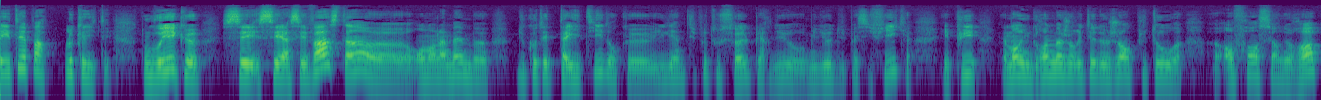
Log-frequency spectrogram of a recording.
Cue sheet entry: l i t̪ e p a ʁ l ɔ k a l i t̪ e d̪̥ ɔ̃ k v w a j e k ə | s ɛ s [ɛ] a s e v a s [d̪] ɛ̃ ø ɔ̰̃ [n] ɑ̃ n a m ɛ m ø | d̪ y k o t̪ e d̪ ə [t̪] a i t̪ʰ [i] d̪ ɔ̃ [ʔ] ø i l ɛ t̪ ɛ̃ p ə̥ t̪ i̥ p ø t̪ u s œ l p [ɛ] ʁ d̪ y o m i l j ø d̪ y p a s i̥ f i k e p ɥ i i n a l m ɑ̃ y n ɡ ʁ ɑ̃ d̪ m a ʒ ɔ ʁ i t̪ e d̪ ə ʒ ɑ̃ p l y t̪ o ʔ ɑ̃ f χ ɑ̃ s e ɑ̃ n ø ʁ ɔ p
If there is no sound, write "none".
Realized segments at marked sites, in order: ɛ, t̪, n, t̪, i, k, ɛ

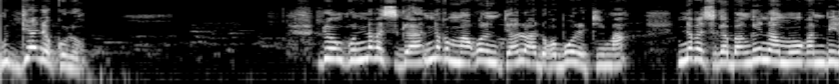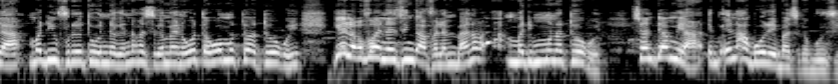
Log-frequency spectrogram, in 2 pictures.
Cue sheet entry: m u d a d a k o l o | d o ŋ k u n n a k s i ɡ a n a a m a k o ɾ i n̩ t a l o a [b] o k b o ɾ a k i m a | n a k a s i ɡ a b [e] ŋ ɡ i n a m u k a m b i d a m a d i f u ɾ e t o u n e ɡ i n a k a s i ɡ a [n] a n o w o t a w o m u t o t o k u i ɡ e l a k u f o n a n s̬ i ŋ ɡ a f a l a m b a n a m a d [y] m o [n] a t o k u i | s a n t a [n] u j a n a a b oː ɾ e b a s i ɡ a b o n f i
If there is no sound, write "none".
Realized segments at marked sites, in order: d, a, m, i, n, m

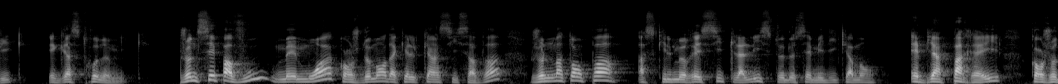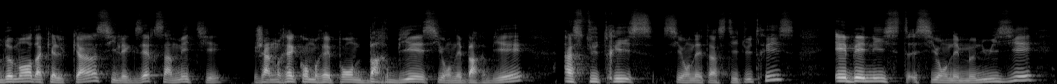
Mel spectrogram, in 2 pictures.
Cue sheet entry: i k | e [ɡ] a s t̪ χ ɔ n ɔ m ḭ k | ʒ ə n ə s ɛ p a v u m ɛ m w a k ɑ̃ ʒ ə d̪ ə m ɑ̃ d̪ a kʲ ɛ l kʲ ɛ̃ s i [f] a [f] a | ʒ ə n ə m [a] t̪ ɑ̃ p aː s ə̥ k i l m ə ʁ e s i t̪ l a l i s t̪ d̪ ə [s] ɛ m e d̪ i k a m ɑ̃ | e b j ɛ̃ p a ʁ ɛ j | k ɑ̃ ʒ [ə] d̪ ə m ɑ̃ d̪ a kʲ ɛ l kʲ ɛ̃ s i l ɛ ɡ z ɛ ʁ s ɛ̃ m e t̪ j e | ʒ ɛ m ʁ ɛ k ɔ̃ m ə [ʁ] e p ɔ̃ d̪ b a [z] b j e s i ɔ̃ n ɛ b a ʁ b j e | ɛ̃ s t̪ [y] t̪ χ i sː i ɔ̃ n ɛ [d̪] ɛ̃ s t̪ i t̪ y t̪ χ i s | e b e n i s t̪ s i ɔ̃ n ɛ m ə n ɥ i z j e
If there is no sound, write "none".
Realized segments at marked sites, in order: ɡ, s, v, a, s, ə, ʁ, ʁ, y, t̪

